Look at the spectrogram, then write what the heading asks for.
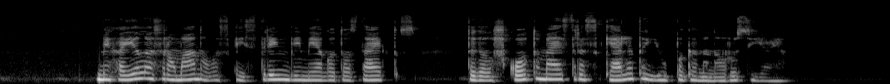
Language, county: Lithuanian, Telšiai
